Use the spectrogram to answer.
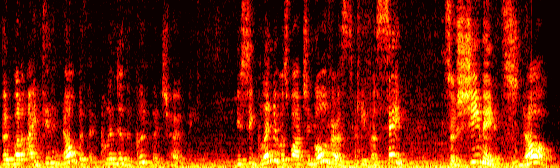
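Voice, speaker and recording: Woman as friendly Scarecrow telling children a story live; very lively intonation, distant and echoey in a room. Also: mid-range voice, brisk, music in the background, close to an everyday voice. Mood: dramatic storytelling. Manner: animated, asks the listeners questions. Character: female-voiced Scarecrow, friendly eager storyteller. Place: indoors in a bookstore. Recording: roomy live event, distant microphone.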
